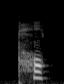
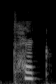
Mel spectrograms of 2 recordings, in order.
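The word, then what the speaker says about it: 턱: Das Nomen tek steht für ein berechtigter, vernünftiger Grund und muss eigentlich korrekt ausgesprochen tok lauten. Es wird aber im Alltag oft als tek falsch ausgesprochen, wie auch in unserer Serie.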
